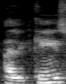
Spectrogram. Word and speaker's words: alkene: Saturated में क्या क्या रहेगा, अल्केन्स होगा, अनसैचुरेटेड में अल्कीन्स और अल्काइंस होंगे, ठीक है ना। ये स्पेलिंग जानेगा, ALKANE और ALKENE और ALKYNE, क्या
